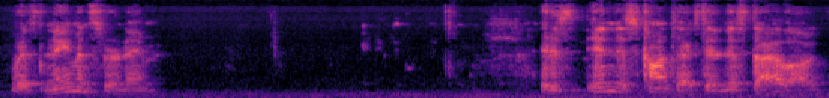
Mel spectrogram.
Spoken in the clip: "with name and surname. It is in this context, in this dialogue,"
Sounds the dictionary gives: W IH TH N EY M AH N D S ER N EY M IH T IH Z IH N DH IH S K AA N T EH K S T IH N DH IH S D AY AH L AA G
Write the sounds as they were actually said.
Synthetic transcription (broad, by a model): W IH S N EY M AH N S ER N EY M IH T IH Z IH N DH IH S K AA N T EH K S T IH N DH IH S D AY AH L AA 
